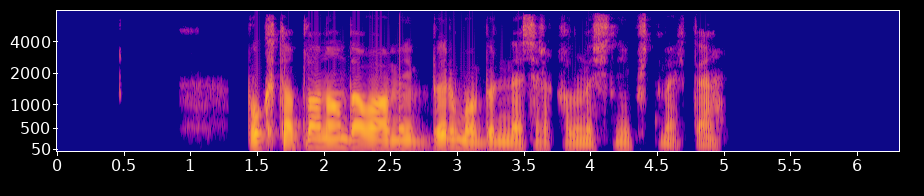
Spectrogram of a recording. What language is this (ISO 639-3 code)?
uig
